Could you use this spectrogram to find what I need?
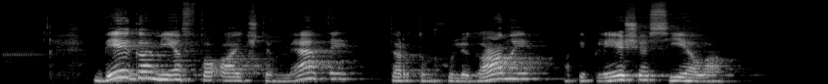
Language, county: Lithuanian, Klaipėda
